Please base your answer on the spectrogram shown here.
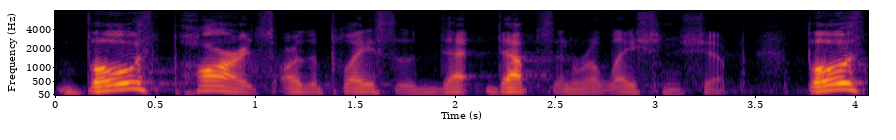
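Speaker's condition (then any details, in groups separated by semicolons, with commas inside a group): No condition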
